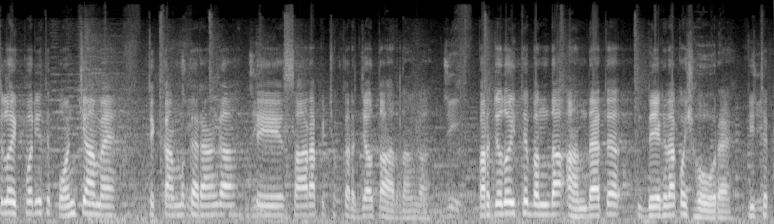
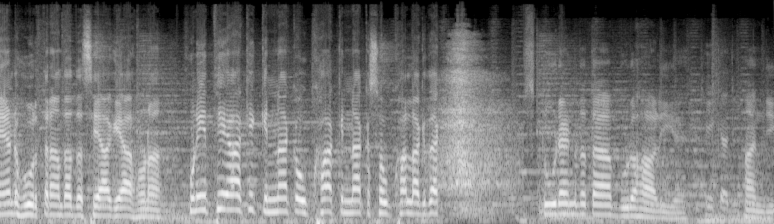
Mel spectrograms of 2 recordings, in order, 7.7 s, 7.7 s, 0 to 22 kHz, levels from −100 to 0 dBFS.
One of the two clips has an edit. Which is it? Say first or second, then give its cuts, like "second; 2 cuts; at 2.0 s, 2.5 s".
second; 2 cuts; at 1.7 s, 4.8 s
